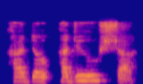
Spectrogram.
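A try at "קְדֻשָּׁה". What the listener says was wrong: Try the first letter again. Kit.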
